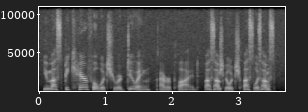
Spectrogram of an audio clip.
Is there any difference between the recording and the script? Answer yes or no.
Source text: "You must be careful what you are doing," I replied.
yes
